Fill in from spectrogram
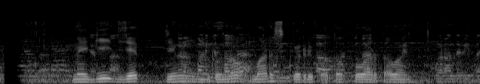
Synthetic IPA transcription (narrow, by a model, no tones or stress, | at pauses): mɛɡid͡ʒɛt̪̚d͡ʒɨŋbɾunɔmarskɨrdipɔt̪ɔkəwart̪awan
